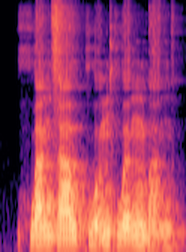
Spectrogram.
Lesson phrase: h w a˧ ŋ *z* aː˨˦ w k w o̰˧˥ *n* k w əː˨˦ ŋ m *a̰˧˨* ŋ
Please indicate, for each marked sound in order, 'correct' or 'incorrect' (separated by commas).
correct, correct, incorrect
